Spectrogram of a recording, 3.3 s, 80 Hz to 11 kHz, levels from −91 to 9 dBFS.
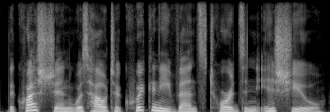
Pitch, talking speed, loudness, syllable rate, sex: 195 Hz, 180 wpm, -20 LUFS, 4.9 syllables/s, female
